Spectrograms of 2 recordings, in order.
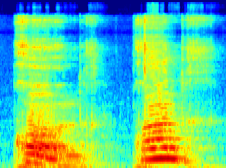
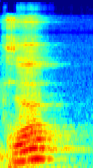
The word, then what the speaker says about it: prend: je prends, tu prends, il prend, elle prend, on prend. نفس النطق prend بس الإكريتور مختلفة.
